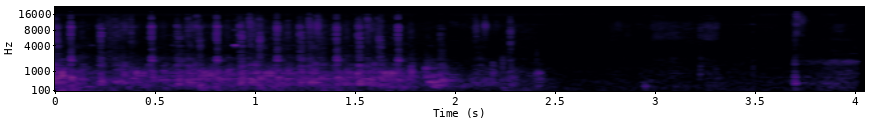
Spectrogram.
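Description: A sewing machine runs in a rapid, even stitching burst through fabric, fairly close, then stops, leaving quieter handling sounds and a faint click near the end.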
